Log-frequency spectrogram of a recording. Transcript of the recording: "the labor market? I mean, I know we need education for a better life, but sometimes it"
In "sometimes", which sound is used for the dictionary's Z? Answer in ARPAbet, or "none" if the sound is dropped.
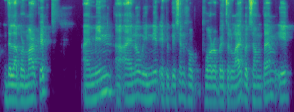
none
